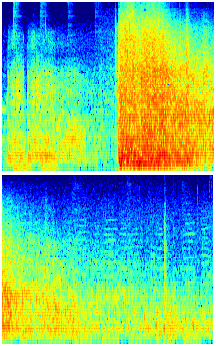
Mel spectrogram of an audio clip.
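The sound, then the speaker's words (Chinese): A single booming large-caliber handgun shot fired during a police academy shooting lesson in the comedy film Police Academy. It bursts suddenly after a quieter stretch of low background noise, then trails off in a long rumbling decay. “射击课上，学校发的枪他觉得不过瘾，用自己大口径的手枪练习，把警官都给整懵了。”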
